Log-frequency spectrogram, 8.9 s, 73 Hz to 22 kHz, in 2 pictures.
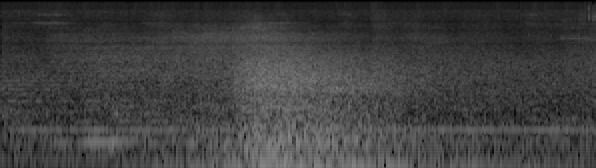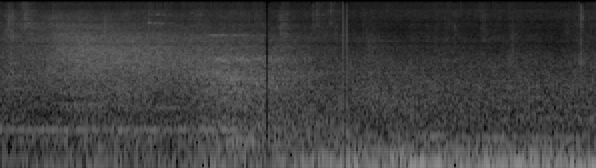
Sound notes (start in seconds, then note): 0.3 closing doors; 4.8 train leaves to the next station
